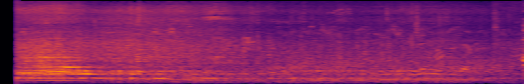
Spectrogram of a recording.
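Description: A sports car engine roars loudly as the car drifts.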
